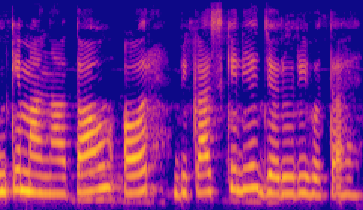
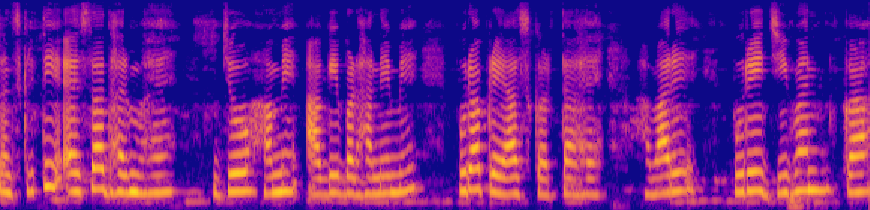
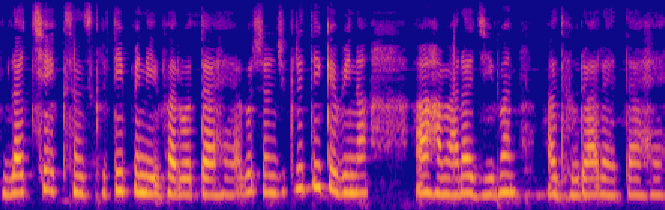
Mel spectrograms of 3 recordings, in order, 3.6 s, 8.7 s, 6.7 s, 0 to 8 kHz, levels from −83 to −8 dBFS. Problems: constant background noise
